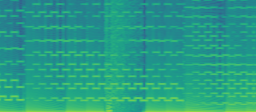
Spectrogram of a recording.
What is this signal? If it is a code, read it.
There is no code.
